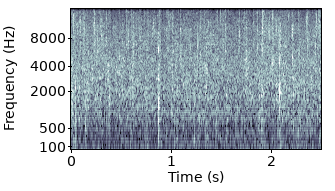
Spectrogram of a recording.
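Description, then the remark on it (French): Steady rain falls on a Japanese garden within a 4-hectare garden evoking the five continents, a dense, even patter with occasional louder drops standing out, continuous with no voices. “Il est beau sous la pluie, ce jardin ?”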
